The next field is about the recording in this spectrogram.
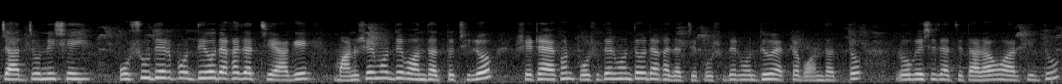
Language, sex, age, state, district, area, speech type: Bengali, female, 45-60, West Bengal, Uttar Dinajpur, urban, spontaneous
